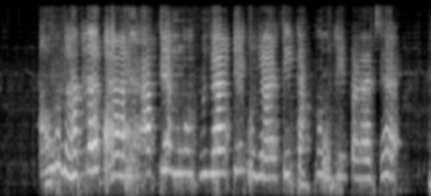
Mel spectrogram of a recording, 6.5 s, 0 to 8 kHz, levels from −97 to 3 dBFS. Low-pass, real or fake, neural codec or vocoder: 7.2 kHz; fake; codec, 16 kHz in and 24 kHz out, 0.6 kbps, FireRedTTS-2 codec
